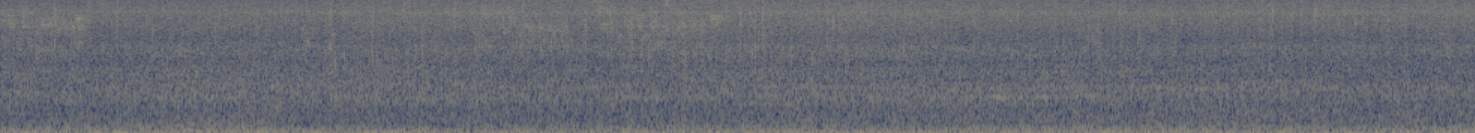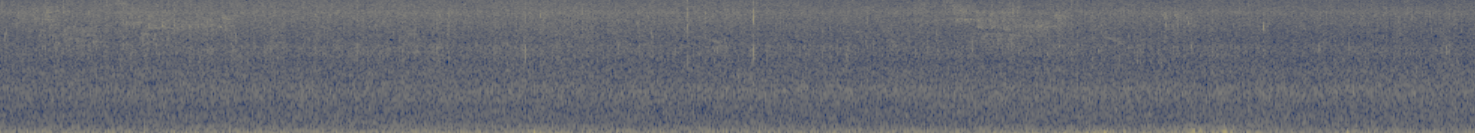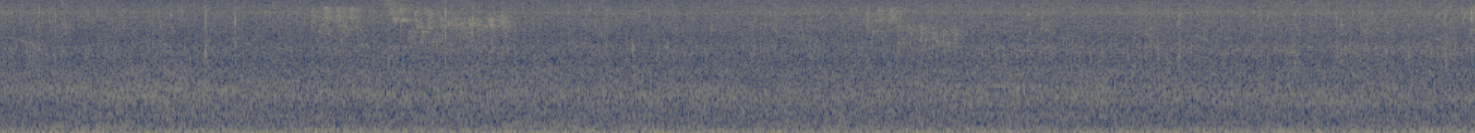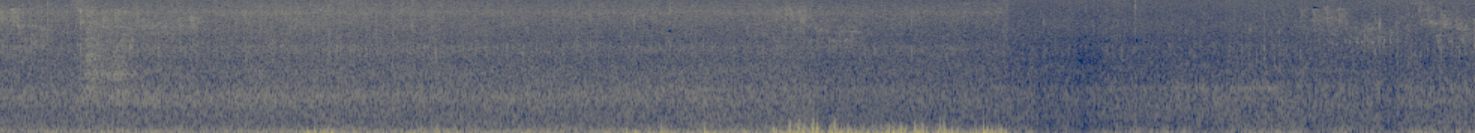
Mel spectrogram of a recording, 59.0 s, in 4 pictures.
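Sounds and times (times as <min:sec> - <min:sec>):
rain falling: 0:00.0 - 0:59.0
wind buffeting microphone: 0:50.3 - 0:54.6.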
